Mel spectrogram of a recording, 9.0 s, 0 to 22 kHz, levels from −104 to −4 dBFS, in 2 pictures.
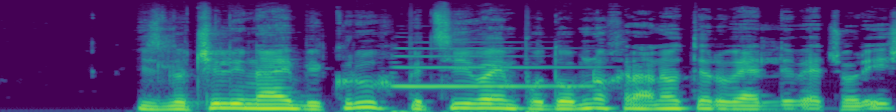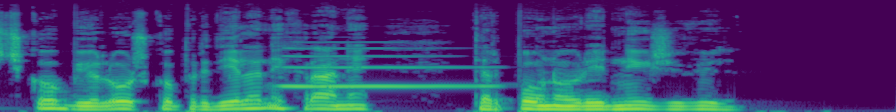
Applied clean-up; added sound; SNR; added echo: classical method spectral subtraction.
